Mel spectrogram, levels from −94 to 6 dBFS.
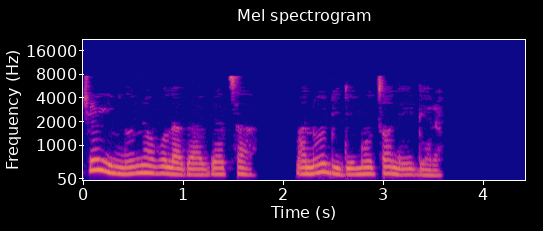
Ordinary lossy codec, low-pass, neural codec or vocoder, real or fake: none; none; none; real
